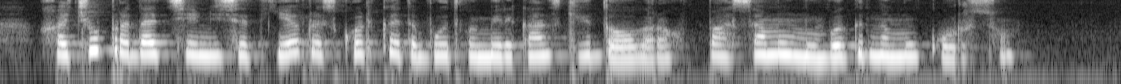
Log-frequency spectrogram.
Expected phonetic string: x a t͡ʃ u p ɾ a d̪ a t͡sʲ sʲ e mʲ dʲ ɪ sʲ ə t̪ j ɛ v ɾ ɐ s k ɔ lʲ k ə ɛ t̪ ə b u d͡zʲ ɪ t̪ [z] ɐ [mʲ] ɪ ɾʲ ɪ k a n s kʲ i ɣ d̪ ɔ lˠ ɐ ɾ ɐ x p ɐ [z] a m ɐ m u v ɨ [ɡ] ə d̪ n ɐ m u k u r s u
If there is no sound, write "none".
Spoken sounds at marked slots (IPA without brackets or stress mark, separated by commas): v, mʲ, s, ɡ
